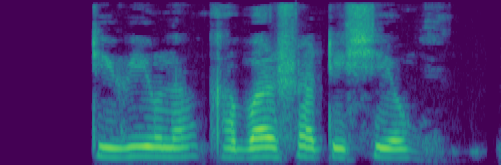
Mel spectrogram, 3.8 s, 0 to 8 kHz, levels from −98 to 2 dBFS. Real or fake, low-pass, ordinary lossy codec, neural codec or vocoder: real; 7.2 kHz; AAC, 32 kbps; none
